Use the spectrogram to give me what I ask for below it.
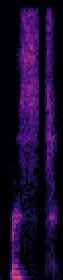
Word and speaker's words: Frist: And just to an important correction on the pronunciation, that's the Frist Center, not Oh, it First. I is know it Frist.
